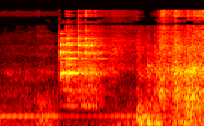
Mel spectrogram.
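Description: A metal utensil clinks against kitchenware once, a ringing clink with a clear pitch about half a second in that dies away within a second, followed by lighter handling noise of dishes.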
